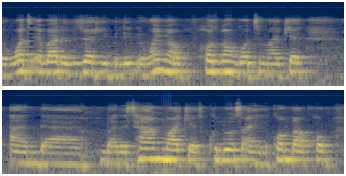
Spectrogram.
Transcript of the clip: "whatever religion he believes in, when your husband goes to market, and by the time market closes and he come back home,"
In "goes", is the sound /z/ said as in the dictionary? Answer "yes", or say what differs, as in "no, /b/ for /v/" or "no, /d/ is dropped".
no, /z/ is dropped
